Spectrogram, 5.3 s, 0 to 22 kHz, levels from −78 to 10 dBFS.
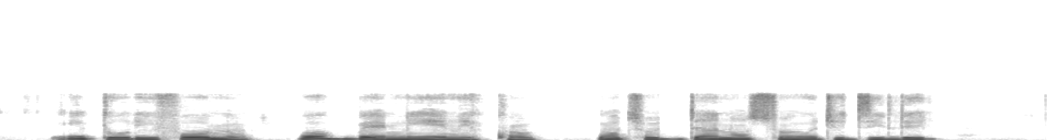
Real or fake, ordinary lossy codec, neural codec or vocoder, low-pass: fake; none; codec, 16 kHz, 1 kbps, FunCodec, trained on LibriTTS, 50 frames a second; 7.2 kHz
